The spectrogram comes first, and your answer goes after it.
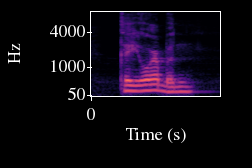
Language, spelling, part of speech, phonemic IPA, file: Dutch, theorben, noun, /teˈjɔrbə(n)/, Nl-theorben.ogg
- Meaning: plural of theorbe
